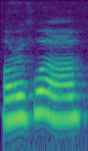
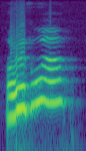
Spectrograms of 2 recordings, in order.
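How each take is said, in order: First: Deliberately English-sounding French; un-French accent. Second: High, loud, sung-out farewell with AU REVOIR; calling after. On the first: Dennis calls back to his teacher, in un-French accent. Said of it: "in the most un-French accent he could manage". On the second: Teacher bids Dennis goodbye as he leaves, calling out. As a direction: call a bright French goodbye after someone. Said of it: "she called after him". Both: A narrator's reading.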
